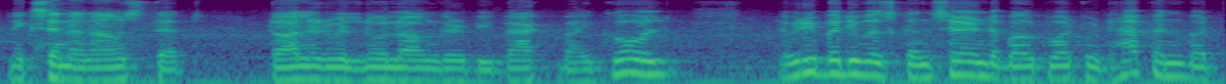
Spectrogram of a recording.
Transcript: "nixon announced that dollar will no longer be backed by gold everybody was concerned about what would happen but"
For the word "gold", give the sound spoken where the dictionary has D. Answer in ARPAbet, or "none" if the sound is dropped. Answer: D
